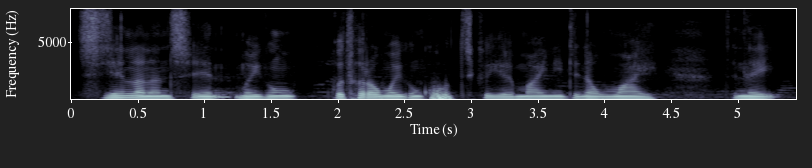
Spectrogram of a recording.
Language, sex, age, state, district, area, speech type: Bodo, female, 60+, Assam, Kokrajhar, rural, spontaneous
